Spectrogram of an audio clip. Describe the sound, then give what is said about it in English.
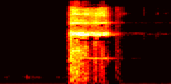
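A ritual hand bell (ganta), kept with a dorje, is picked up and rung once, giving a bright, brief metallic ring with a high shimmer that dies away within half a second. “here's a dorje, and here's a bell, a ganta. There's many ways to pick up a bell and a dorje. One could pick up the bell like this, you see,”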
